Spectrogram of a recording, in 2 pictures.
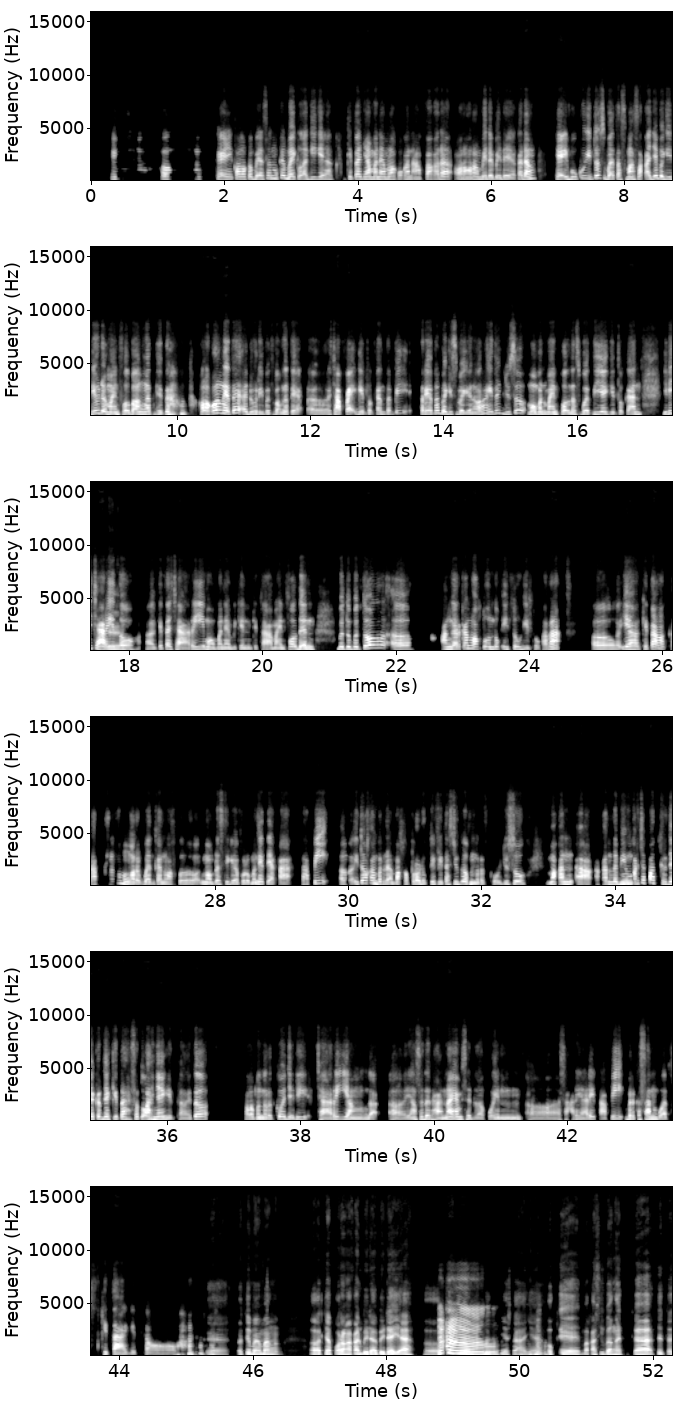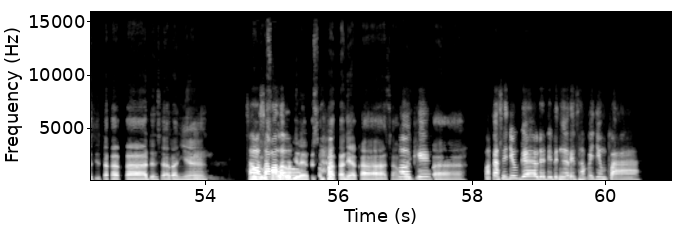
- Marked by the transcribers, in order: unintelligible speech; other background noise; in English: "mindful"; chuckle; in English: "mindfulness"; in English: "mindful"; laugh; chuckle
- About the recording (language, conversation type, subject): Indonesian, podcast, Apa rutinitas kecil yang membuat kamu lebih sadar diri setiap hari?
